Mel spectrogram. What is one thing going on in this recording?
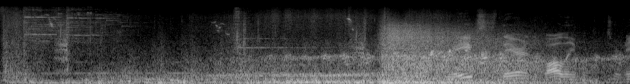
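Game characters clash in combat with spell and hit effects.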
